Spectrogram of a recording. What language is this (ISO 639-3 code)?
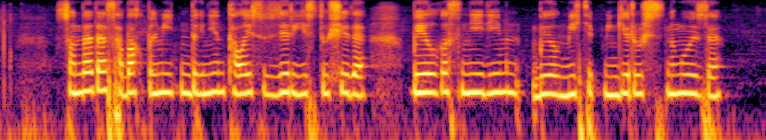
kaz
